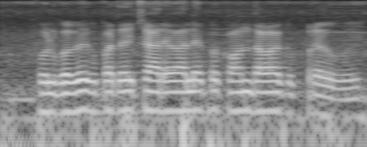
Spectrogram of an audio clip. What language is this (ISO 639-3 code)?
bho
